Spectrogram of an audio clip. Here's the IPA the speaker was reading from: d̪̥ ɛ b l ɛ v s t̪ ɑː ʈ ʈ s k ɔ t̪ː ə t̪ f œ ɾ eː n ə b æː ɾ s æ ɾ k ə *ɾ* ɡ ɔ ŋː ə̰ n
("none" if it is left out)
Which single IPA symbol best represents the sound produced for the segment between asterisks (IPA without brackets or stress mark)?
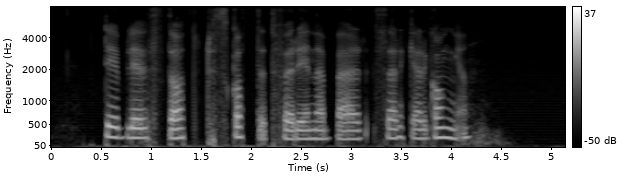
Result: ɾ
